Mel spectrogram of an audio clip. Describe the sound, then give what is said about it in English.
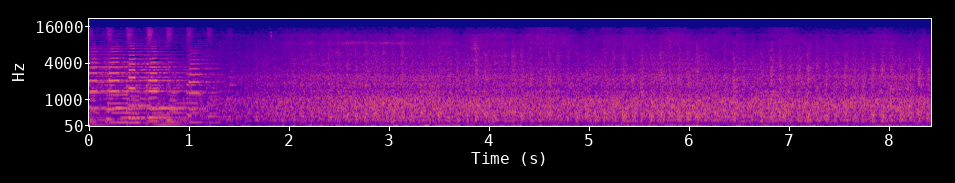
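Steady, loud rumble of a steam train coach on a Steam Dreams excursion rolling along the rails, heading down towards Sherborne under brightening skies, continuous throughout, with a brief tonal whine fading out in the first second or so. No one speaks. “Travelling in coaches such as the ones used on these trains is all part of the authentic steam experience that is delivered by Steam Dreams.”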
